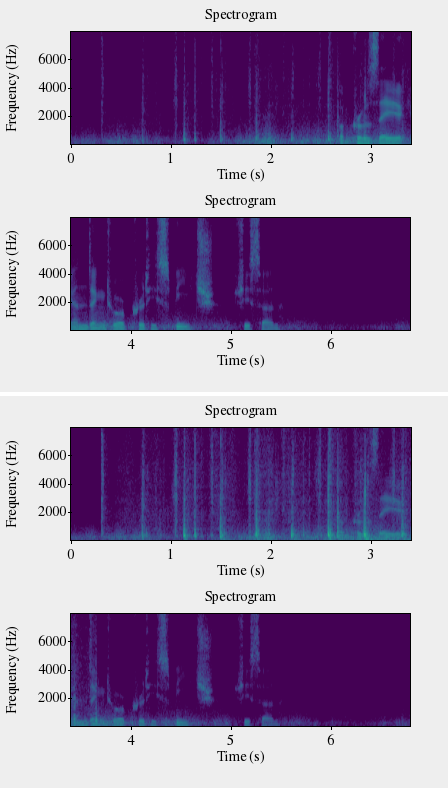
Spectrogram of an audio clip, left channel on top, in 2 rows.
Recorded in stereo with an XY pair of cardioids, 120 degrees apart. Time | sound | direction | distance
0.3 | running footsteps | 60° right | ?
2.7 | a man speaking | 35° left | ?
